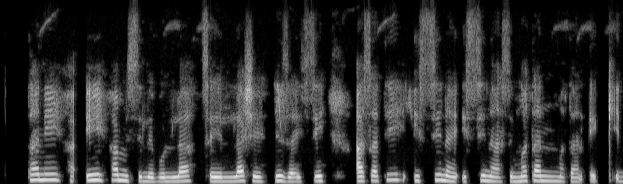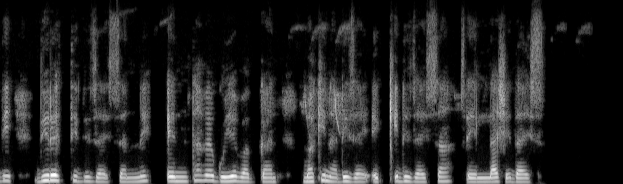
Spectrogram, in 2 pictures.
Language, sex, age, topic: Gamo, female, 25-35, government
